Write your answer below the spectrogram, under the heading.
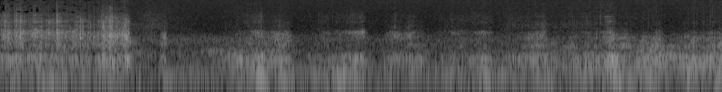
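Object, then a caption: Foam microphone windscreen. Long nails and fingertips slowly scratch and rub the black foam windscreen on a desktop microphone. The result is a soft, muffled rustling with a deep low rumble underneath and little bright detail. It swells and fades in slow waves, with only a few distinct onsets.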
